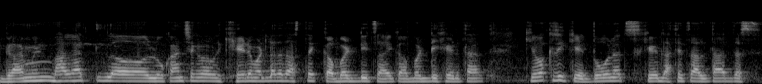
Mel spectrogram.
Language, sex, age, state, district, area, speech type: Marathi, male, 18-30, Maharashtra, Yavatmal, rural, spontaneous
